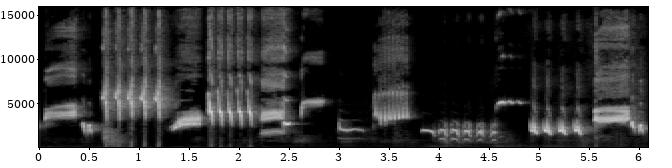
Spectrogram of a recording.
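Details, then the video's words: A dense, varied Asian pied starling song played to coax other birds into singing, mixing rapid trilled chatter, high whistles, and a buzzy rattled passage with almost no gaps. "Cukup 1 Menit Pancingan Jalak Uren Jadi Gacor 💥Masteran Jalak Uren Suren"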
